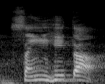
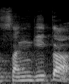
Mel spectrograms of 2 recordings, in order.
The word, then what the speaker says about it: संहिता: देखिए कल बोला था उच्चारण में संहिता ऐसा भी बोलते हैं और संगीता ऐसा भी बोलते हैं, दोनों ठीक माने जाते हैं।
